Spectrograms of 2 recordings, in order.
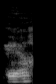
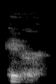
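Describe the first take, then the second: First: "hair" with the final R dropped, /he/; vernacular "hair". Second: "hair" with a clear final R, /heɹ/; middle-class "hair". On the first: Lecturer shows a vernacular Scottish "hair" without R. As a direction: say "hair" with a silent, weak R. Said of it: "a more vernacular speaker". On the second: Lecturer shows his own middle-class "hair" with a clear R. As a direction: say "hair" ending in a full R. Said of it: "productions like mine". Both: Shown as a demonstration.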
